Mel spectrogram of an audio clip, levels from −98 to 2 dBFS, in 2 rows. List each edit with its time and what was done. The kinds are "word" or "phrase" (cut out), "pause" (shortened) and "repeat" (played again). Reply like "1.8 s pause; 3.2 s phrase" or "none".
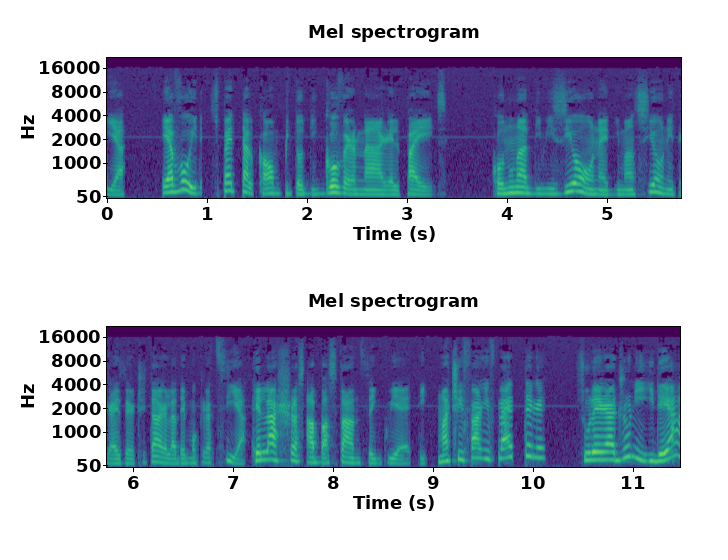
0.9 s word; 7.2 s phrase; 7.7 s word; 9.0 s pause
